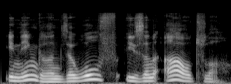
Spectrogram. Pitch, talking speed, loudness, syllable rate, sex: 165 Hz, 180 wpm, -15 LUFS, 4.4 syllables/s, male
